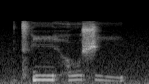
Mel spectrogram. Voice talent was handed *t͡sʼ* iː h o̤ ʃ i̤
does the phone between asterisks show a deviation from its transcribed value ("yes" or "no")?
no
